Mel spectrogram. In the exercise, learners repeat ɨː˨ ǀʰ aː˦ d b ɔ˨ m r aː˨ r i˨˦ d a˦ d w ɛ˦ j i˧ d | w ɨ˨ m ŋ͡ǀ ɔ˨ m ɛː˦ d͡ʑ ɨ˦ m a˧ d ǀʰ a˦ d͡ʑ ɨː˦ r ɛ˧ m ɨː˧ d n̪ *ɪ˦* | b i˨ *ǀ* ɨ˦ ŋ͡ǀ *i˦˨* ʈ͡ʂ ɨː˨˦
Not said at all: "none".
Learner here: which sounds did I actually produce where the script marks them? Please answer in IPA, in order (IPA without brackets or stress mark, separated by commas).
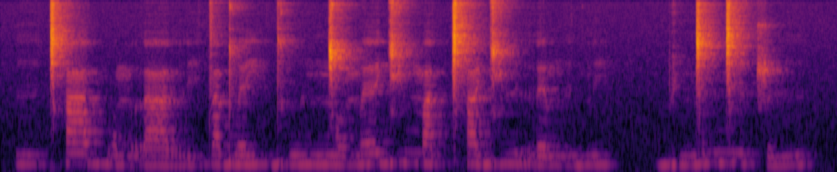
i˦, ŋ͡ǀ, i˦˨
